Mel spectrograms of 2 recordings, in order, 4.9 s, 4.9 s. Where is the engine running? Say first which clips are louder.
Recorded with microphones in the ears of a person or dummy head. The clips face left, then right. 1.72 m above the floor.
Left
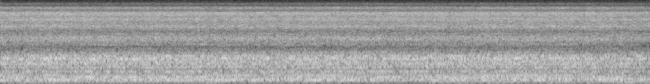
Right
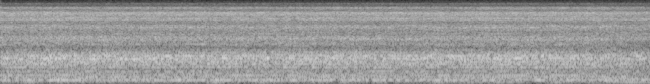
Left 4 dB; 25° left (ahead or behind), 1.1 m.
